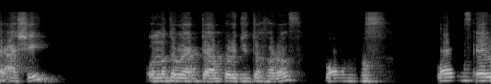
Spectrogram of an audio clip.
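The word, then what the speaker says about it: ق: অর্থাৎ পা ফা তারপরে আসি অন্যতম একটা পরিচিত হরফ কফ কফ এর উচ্চারণটা হবে মোটা এবং গলার মাঝখান থেকে কফ কফ তারপরের হরফের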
